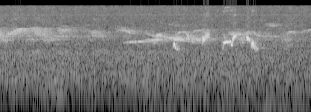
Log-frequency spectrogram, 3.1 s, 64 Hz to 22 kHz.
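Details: Adult red-whiskered bulbul in Ubon Ratchathani, Thailand, 16 December 2020: a few bright, quick chirping notes near the end rise over a steady background chorus of other birds.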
